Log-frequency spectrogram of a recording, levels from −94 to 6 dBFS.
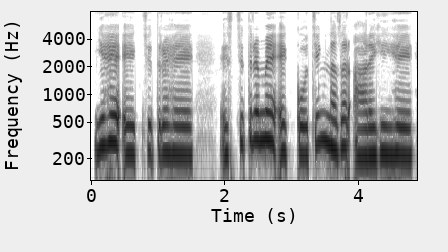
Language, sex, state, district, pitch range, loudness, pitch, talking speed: Hindi, female, Madhya Pradesh, Bhopal, 220-275 Hz, -13 LUFS, 230 Hz, 160 wpm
